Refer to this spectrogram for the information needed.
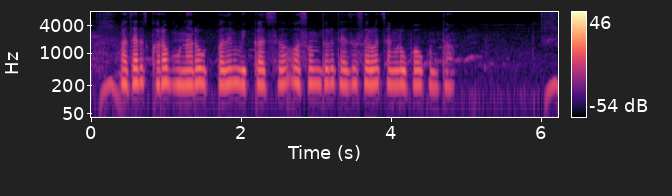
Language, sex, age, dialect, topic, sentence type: Marathi, female, 18-24, Varhadi, agriculture, statement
